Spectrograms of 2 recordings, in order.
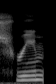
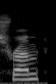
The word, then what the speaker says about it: Shreem: If you pronounce Shreem as Shrum, you are running a broken script.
